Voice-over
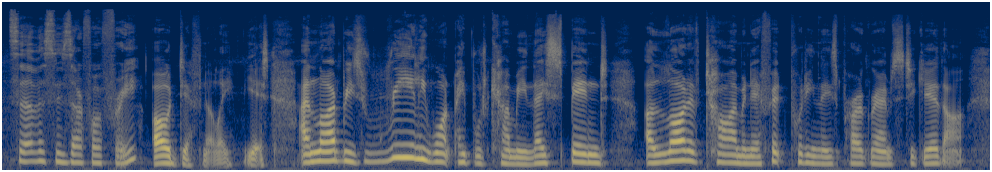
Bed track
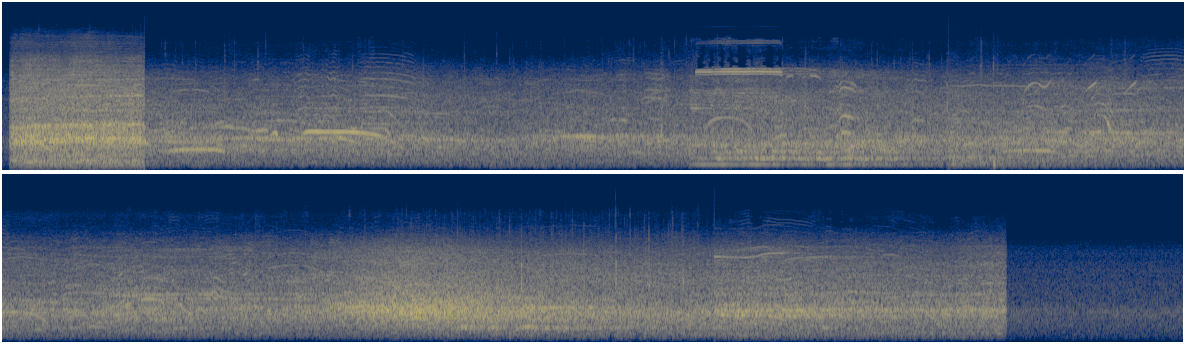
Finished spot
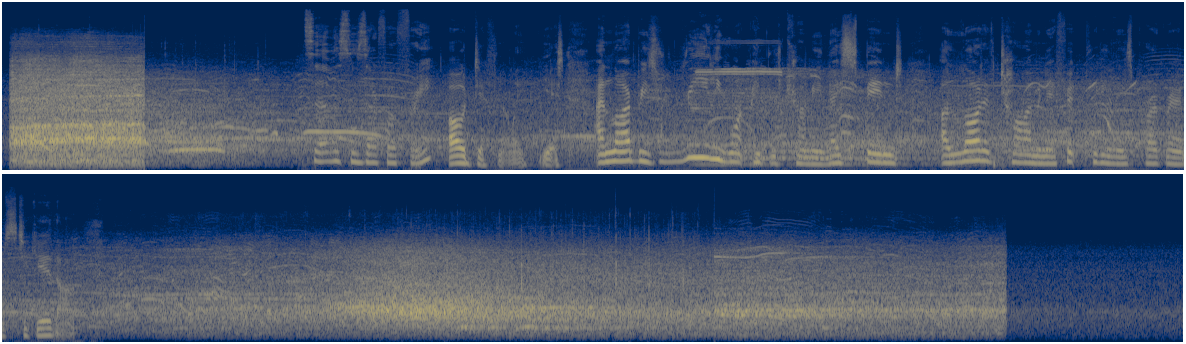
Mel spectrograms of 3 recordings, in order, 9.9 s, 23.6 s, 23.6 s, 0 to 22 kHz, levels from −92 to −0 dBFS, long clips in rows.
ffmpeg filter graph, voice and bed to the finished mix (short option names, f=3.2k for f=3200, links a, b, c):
-filter_complex "[0:a]adelay=2950,volume=-6dB[a];[1:a]volume=4.5dB,afade=t=out:st=1.95:d=0.86:silence=0.446684,afade=t=in:st=13.35:d=0.48:silence=0.530884[b];[a][b]amix=inputs=2:normalize=0"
